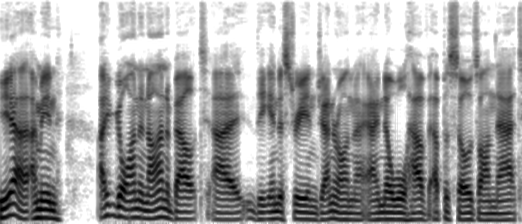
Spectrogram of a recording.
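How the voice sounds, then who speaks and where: In a very clean recording with a silent background, a man with an American accent and an ordinary speaking voice talks at a fairly quick pace with fairly low pitch and ordinary pitch variation. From US Pacific Northwest (Edmonds, Washington). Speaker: financial planner and firm founder. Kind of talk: casual interview.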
